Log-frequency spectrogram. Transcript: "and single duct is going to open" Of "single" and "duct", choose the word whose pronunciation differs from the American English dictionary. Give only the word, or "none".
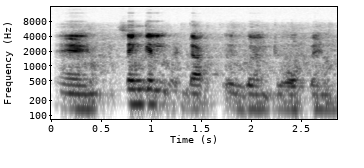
duct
